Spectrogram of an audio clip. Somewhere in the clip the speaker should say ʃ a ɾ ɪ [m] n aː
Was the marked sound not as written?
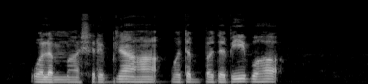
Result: yes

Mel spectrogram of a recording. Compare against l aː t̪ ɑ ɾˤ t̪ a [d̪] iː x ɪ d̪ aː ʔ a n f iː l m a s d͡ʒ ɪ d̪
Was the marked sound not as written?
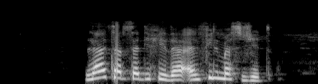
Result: no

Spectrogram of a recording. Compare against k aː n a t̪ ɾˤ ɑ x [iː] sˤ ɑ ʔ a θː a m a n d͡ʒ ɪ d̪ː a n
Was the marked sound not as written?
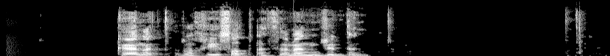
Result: no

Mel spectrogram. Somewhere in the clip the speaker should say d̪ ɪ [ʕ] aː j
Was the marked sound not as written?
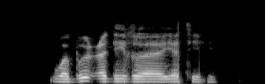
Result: yes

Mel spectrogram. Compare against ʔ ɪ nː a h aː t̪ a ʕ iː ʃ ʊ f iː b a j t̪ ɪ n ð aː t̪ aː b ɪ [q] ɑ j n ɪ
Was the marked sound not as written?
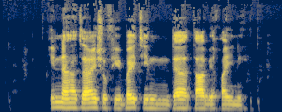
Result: no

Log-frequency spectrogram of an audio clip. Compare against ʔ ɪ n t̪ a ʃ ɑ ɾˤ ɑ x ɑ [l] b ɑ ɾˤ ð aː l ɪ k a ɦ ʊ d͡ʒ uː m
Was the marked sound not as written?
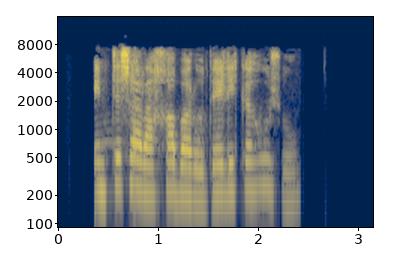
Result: yes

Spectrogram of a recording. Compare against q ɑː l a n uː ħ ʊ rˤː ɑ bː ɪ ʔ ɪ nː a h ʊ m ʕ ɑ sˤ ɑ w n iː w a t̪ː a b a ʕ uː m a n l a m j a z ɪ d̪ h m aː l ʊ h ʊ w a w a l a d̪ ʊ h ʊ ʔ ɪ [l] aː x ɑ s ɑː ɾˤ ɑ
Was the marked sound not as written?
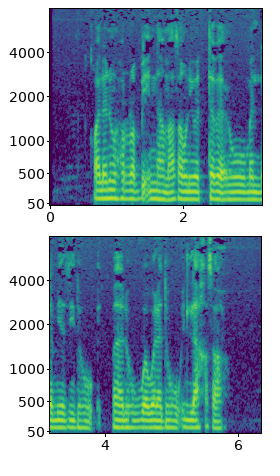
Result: yes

